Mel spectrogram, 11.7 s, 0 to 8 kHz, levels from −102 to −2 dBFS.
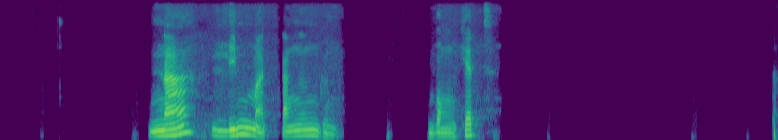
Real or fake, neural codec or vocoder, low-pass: fake; codec, 16 kHz, 6 kbps, DAC; 7.2 kHz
